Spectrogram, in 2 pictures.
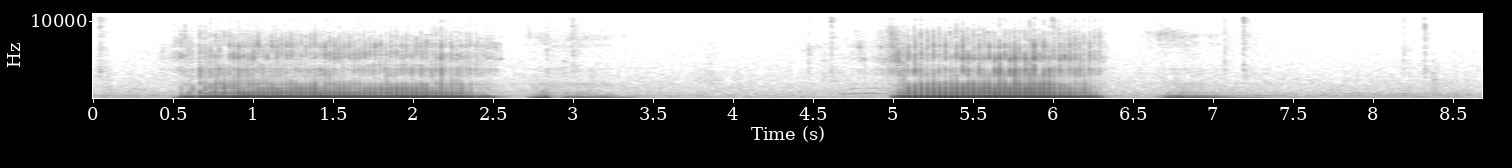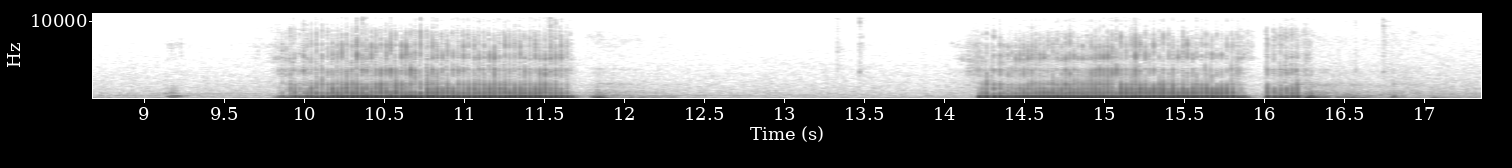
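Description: Loud, long, rumbling snores from a sleeping dog, each lasting about two seconds, roughly every 4.5 seconds, with small snorts between.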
